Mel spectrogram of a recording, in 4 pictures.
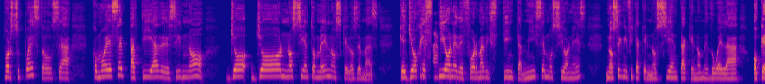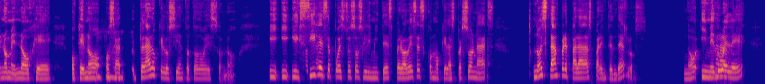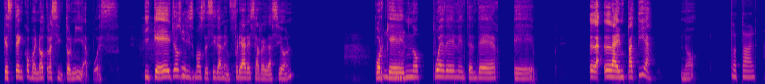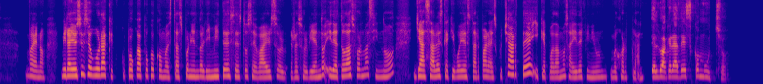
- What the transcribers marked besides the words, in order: none
- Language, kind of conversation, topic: Spanish, advice, ¿Por qué me cuesta practicar la autocompasión después de un fracaso?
